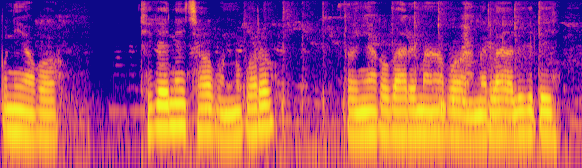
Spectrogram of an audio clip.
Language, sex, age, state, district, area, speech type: Nepali, male, 60+, West Bengal, Alipurduar, urban, spontaneous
